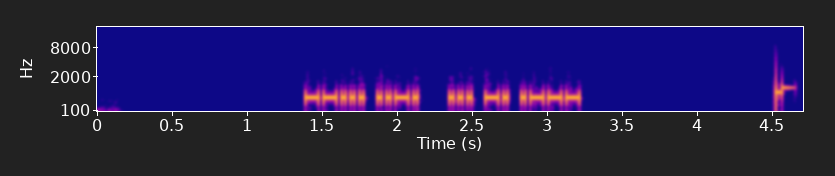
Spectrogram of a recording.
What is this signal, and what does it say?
Morse code, heard as a keyed tone, about 40 wpm, 700 Hz. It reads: 7F SNJ
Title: Field Day Exchanges Encore - 40wpm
